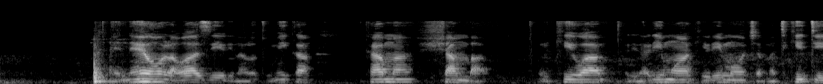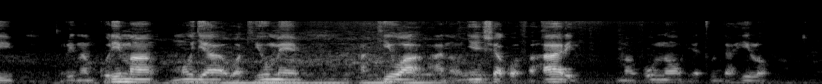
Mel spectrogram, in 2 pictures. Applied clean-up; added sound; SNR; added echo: none; none; none; none.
